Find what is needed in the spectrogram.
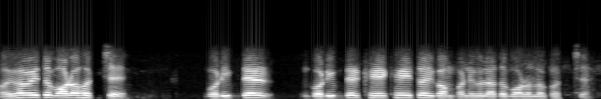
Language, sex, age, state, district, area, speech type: Bengali, male, 30-45, West Bengal, Kolkata, urban, conversation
